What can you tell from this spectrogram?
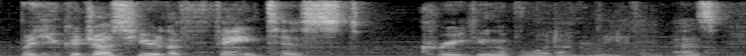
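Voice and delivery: ordinary talk, nothing marked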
